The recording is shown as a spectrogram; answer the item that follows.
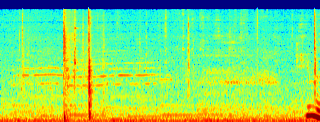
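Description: Two sharp clicks of hard plastic crystal-puzzle pieces being handled, about a second in, over faint background music.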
